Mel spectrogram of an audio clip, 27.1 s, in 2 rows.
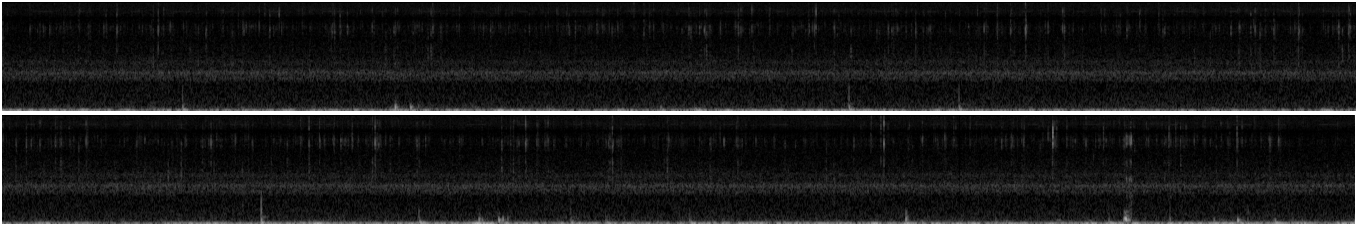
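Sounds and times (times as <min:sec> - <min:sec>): underwater crackle of tiny clicks: 0:00.0 - 0:27.0.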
